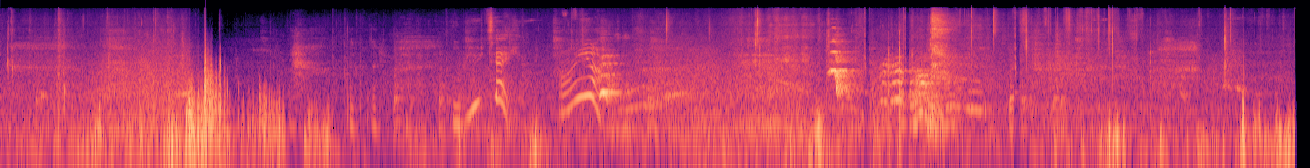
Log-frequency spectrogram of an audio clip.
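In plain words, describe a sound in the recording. Hands rustle and bump against a puppy's fur close by.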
